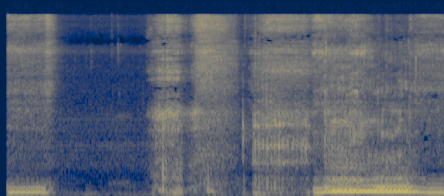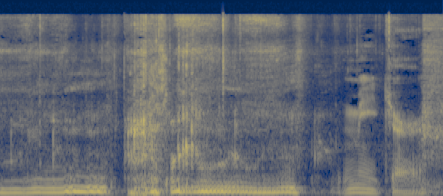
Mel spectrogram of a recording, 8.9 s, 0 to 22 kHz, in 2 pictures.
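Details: Two German Shepherds, a 6-month-old puppy and a 9-year-old, argue over a toy: deep rumbling growls in long bursts, overlapping a person talking affectionately to them, with a brief stretch of music at the start.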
